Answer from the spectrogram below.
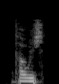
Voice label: "tauig", German; adjectives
